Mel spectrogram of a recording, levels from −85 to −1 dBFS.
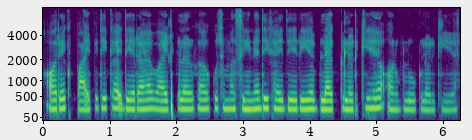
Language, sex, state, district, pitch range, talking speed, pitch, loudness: Hindi, female, Chandigarh, Chandigarh, 195-210 Hz, 250 wpm, 205 Hz, -18 LUFS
